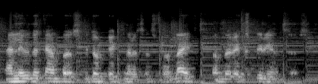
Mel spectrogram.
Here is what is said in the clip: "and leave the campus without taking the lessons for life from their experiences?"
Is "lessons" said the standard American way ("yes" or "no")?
no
